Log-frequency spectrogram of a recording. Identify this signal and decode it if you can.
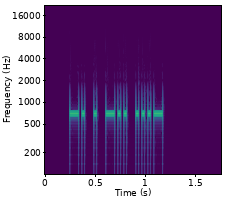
Morse code, heard as a keyed tone, about 40 wpm, 700 Hz. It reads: NEDV
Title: All Cut Numbers - 4-Digit 40wpm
